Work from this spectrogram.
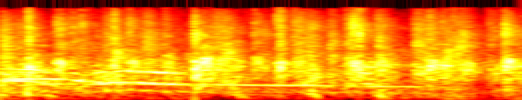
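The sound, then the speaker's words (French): Crowd applause rises as a steady wash of clapping. A drawn-out tone glides downward in pitch through the first half, and the clapping continues at a fairly even, moderately loud level. “Applaudissements.”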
